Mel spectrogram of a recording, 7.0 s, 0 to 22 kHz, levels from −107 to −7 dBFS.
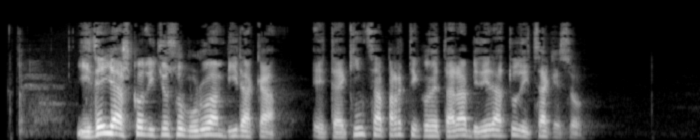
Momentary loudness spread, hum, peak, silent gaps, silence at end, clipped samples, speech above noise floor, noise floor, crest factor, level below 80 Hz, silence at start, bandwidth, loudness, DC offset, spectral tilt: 20 LU; none; -4 dBFS; none; 1.2 s; under 0.1%; over 66 dB; under -90 dBFS; 22 dB; -74 dBFS; 0.8 s; 11.5 kHz; -24 LUFS; under 0.1%; -5.5 dB/octave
